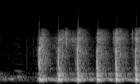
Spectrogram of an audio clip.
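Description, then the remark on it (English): Six quick, evenly spaced knocks on a door, sharp and fairly loud, rapping in a steady rhythm after a brief quiet start, with no voices. “Did somebody knock? No, but they're going to.”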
